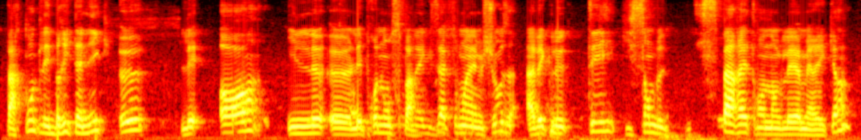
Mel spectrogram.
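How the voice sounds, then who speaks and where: A man's voice: a little high, animated, moderate pace. A French-speaking man explaining English pronunciation in a casual studio chat, hesitant with many restarts. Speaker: English language guest explaining accents. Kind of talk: casual radio-style explanation.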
